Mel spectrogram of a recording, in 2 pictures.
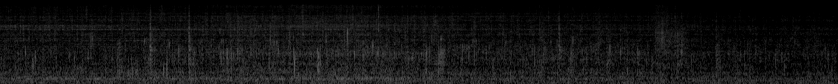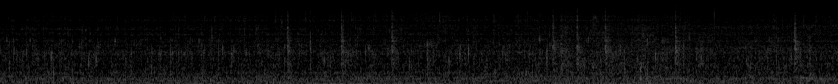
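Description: Water at a full boil in a titanium cup over a burning Super Cat alcohol stove, its ring of jets fed by denatured alcohol. The sound is a faint, steady hiss with scattered small ticks and pops.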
